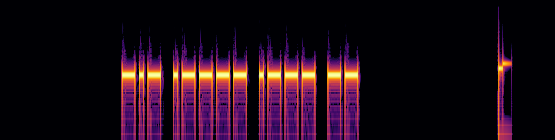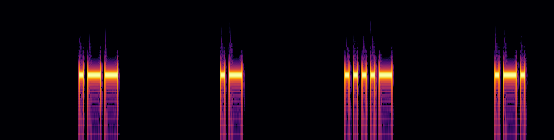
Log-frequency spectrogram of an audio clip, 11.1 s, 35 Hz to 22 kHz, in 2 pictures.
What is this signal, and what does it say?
Morse code, heard as a keyed tone, about 28 wpm, spaced as for 12 wpm, 700 Hz. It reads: K1JM WA4R
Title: USA Call Signs - 8x Character Spacing - 28wpm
